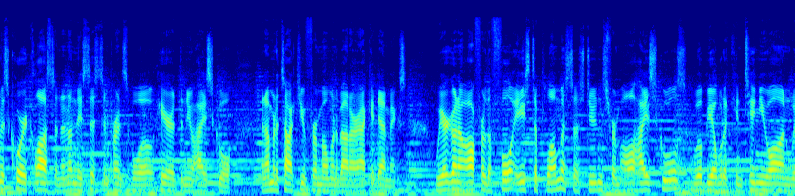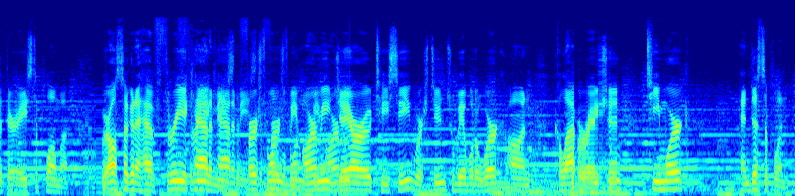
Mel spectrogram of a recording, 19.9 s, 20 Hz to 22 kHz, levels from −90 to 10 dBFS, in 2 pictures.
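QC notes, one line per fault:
10.98–11.30 s and 17.09–17.66 s, robotic sound from repeated short buffers: likely late-arriving audio, with the last 10 ms replayed over most of each stretch, giving a rigid, metallic 100 Hz buzz.
12.13–14.31 s, doubled audio track: likely a second, slower capture path mixing in a dry copy about 300 ms late and roughly 5 dB quieter, starting and stopping abruptly.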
